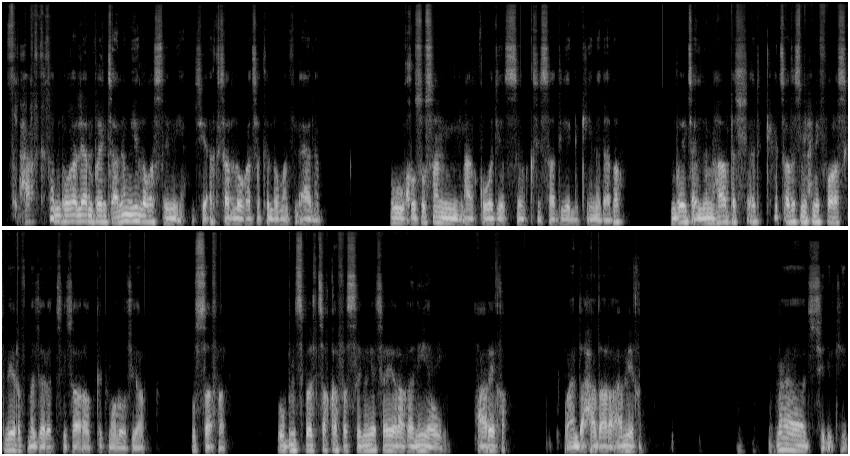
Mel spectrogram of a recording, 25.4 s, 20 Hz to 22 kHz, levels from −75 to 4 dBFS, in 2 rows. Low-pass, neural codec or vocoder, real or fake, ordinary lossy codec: none; none; real; none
